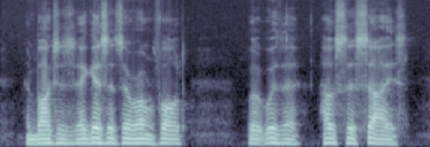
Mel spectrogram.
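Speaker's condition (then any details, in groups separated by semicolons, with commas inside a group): Advanced Parkinson's disease, severe; DBS, two brain electrodes, chest stimulator; onset right hand tremor; advanced, about seven years since diagnosis, cannot walk safely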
